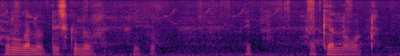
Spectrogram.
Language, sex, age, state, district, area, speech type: Assamese, male, 18-30, Assam, Goalpara, rural, spontaneous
